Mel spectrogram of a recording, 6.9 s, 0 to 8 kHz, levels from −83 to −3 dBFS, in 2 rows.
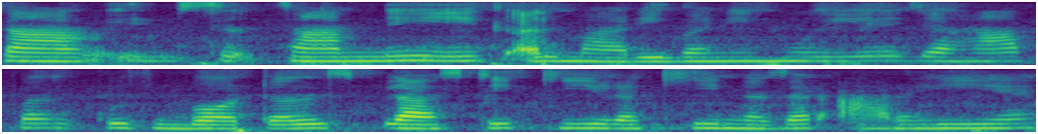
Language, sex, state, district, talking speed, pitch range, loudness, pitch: Hindi, female, Jharkhand, Sahebganj, 155 wpm, 190-205 Hz, -21 LUFS, 200 Hz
